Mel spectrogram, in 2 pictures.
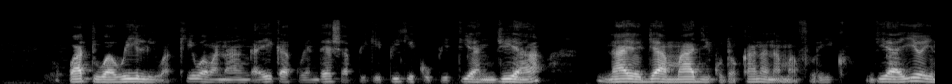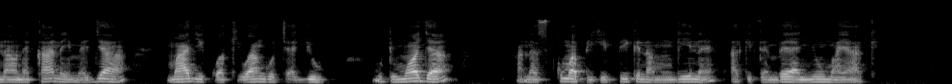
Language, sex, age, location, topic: Swahili, male, 25-35, Kisumu, health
